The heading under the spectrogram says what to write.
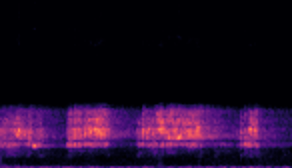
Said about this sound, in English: It was definitely a raccoon. There was, like, nothing terrifying about it.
